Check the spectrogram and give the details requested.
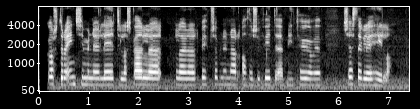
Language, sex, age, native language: Icelandic, female, 18-19, Icelandic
